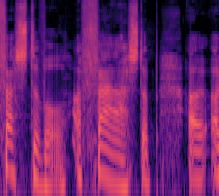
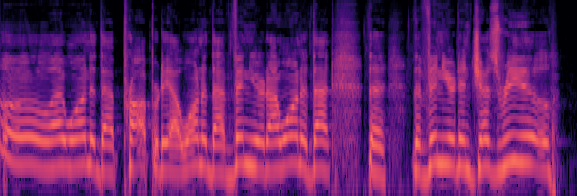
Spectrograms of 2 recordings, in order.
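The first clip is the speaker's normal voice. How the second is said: put-on sulky, pouting complaining voice; 4 semitones higher than usual. Acting out the king as he goes in and starts pouting, mock pouting. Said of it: "he starts pouting".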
